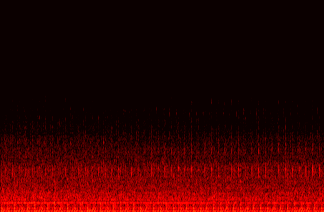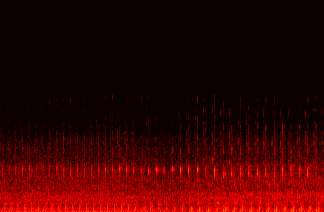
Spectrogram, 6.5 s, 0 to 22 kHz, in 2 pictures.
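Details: Volvo Penta 2002 diesel from a 1987 Liberty Yachts Pied Piper 28 sailboat, cold, after repair (shims corrected, no longer smoking): steady regular low pulses, no knocking or misfire; normal running.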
